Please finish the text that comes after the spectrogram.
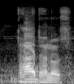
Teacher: चौथे नंबर का तो महाप्राण भी हो गया और घोष भी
